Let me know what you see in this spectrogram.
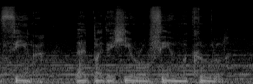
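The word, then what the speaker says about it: Fionn mac Cumhaill: Concerns itself with the exploits of hunters and bards especially the Fina led by the hero Fen Mcool. Oh, so that's how she's name he's pronounced.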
